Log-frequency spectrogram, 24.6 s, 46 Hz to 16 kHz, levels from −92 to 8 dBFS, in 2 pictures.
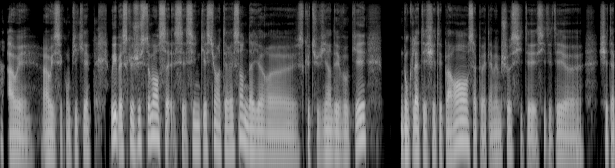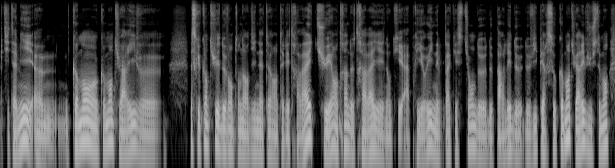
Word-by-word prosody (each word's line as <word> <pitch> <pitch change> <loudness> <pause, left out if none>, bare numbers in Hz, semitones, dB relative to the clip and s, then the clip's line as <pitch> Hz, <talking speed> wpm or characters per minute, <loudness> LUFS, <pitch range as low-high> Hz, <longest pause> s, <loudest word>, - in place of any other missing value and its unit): Ah 75 +1 +4
oui, 70 -4 0 0.3
ah 75 +2 +2
oui, 75 - +2
c'est - - -1
compliqué. 85 +4 -4 0.4
Oui 140 - +8
parce 100 -6 +3
que 115 - 0
justement 130 +7 +4
c'est 120 - +2
c'est - - 0
c'est 110 - +1
une 100 -1 -1
question 100 +2 0
intéressante 95 - +1
d'ailleurs, 85 -4 +1
heu, 75 -1 -2
ce 70 - -6
que - - -7
tu 80 - -7
viens 85 +2 0
d'évoquer. 80 - +1 0.7
Donc 90 0 +1
là, 90 -1 +6
tu - - -2
es - - -2
chez - - +2
tes - - -4
parents. 115 +9 +4
Ça - - 0
peut - - -7
être 70 - -6
la 70 - -3
même 75 0 -3
chose 85 +3 -3
si - - -2
tu - - -4
es - - -1
si - - -5
tu - - -9
étais, 80 0 -1
heu, 70 -1 -3 0.4
chez - - -2
ta - - -2
petite - - -8
amie. 115 +9 +4
Hem 70 -6 -1 0.3
comment 110 -2 +4
comment 105 +7 0
tu 105 -6 -3
arrives, 90 +3 +1
heu 75 -1 -3 0.6
parce - - +5
que - - +1
quand 110 - -1
tu 110 +2 0
es 100 - +4
devant 90 -1 +1
ton 85 +1 -2
ordinateur 80 0 -1
en 70 - -2
télétravail, 115 - 0
tu 80 -2 +1
es 85 - +5
en 100 -4 +1
train 105 0 -1
de 85 -4 0
travailler. 80 -1 0
Donc 65 +1 -7
à - - -2
priori 90 +9 -1
il 95 - 0
n'est 75 - 0
pas 80 +2 -3
question 85 +5 -3
de 75 -5 -1
de 70 -1 -5
parler 70 +7 -1
de 80 -3 -2
de 80 - -4
vie 90 +4 -4
perso. 90 -3 -1
Comment 135 +3 +2
tu 125 - -4
arrives 110 +5 +3
justement 90 +2 -1
85 Hz, 210 wpm, -25 LUFS, 75-100 Hz, 0.7 s, Oui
